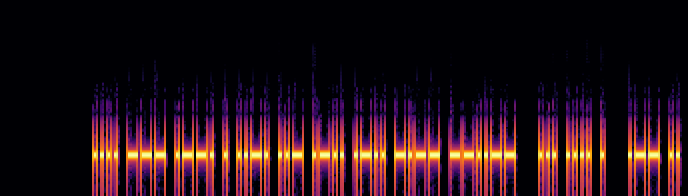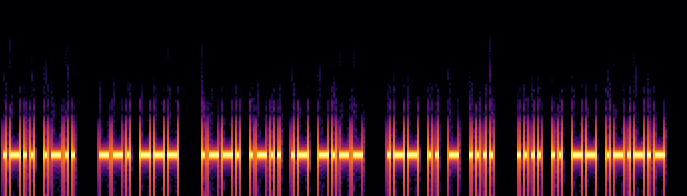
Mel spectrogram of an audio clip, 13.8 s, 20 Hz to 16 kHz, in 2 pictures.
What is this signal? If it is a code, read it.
Morse code, heard as a keyed tone, about 34 wpm, 700 Hz. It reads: HOPEFULLY, SHE WILL GO PLAY WITH HIM.
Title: Sentences from Top 1500 Words 35wpm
